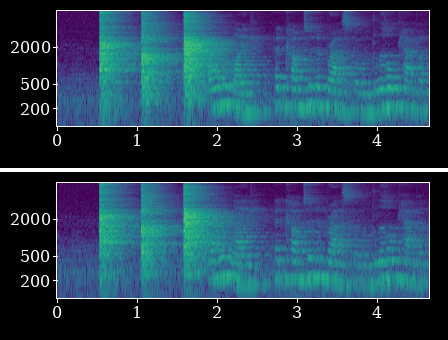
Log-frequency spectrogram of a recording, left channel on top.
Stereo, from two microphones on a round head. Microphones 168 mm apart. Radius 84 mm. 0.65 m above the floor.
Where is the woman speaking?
55° right (ahead or behind), 1.7 m.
